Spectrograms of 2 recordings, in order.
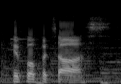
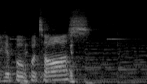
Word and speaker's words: Hippopotas: Hippopotas. Yeah. So, I say hippopotas. Hippopotamus. Well, it's close to hippopotamus.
